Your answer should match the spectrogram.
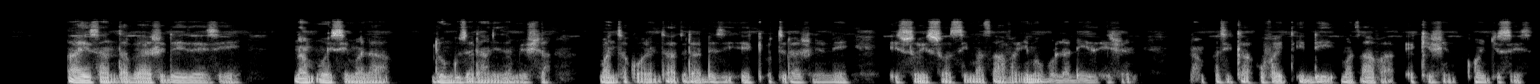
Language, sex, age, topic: Gamo, female, 18-24, government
